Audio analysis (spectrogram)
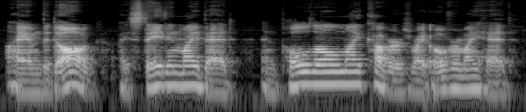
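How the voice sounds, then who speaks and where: A man's voice: medium pitch, expressive, moderate pace, a bit bright, highs cut off, close to an everyday voice. A man voicing a lazy, sheepish farmyard animal confessing in drawled storybook rhyme. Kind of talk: children's storybook read-aloud.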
